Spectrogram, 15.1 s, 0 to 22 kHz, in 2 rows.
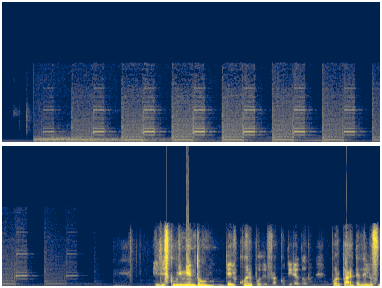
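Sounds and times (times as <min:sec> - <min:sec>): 
low rumble: 0:00.6 - 0:05.4
electronic alarm blaring in harsh buzzy pulses: 0:00.6 - 0:08.1
speech: 0:10.6 - 0:15.1.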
